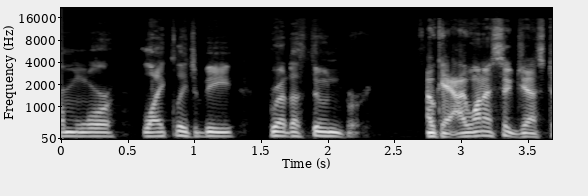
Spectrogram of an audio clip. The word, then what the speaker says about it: Thunberg: To me, it's very upsetting that people mispronounce Greta Thunberg's name. Thunberg. Right? Now, there are plenty of people who are also called Berry at the end of the name. It's Berg, Berry, it's the same thing.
